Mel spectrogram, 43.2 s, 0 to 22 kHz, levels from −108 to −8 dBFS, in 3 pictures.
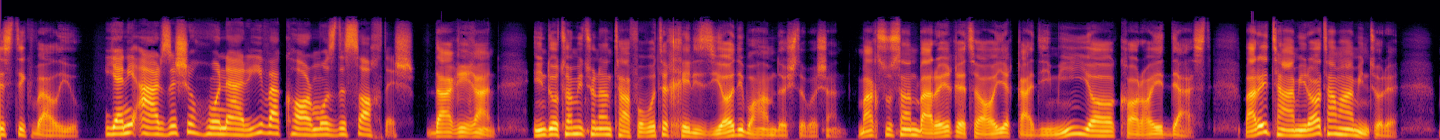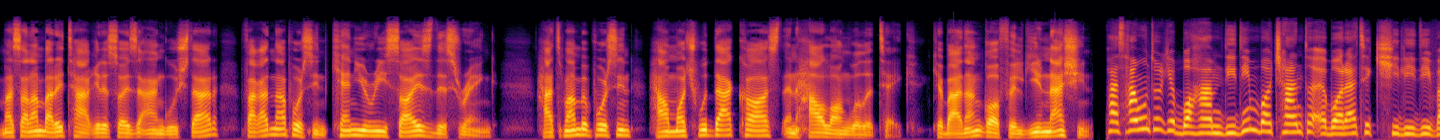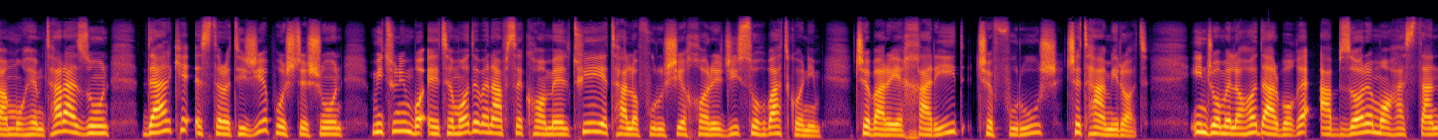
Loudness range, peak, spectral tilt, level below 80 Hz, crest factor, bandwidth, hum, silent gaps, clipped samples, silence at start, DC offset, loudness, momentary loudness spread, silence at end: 2 LU; -4 dBFS; -4.5 dB/octave; -62 dBFS; 18 dB; 13 kHz; none; none; under 0.1%; 0 s; under 0.1%; -22 LUFS; 9 LU; 0 s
